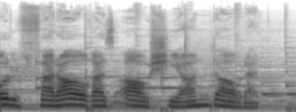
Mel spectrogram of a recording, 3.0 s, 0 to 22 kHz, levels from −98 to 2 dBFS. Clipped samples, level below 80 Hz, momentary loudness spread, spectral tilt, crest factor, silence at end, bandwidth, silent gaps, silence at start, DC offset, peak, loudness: under 0.1%; -44 dBFS; 8 LU; -6.5 dB/octave; 14 dB; 0 s; 19.5 kHz; none; 0 s; under 0.1%; -4 dBFS; -20 LUFS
